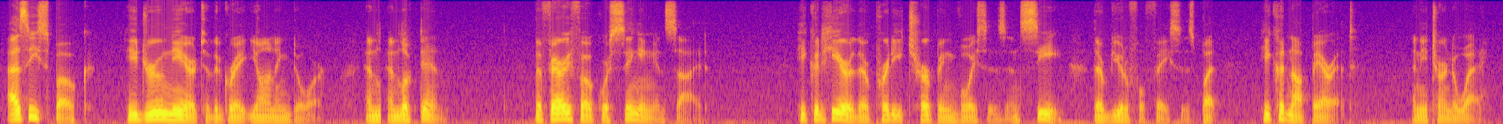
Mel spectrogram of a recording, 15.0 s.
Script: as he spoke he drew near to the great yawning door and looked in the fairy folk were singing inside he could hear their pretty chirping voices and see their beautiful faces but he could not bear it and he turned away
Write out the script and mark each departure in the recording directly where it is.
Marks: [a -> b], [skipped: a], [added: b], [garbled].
as he spoke he drew near to the great yawning door and [added: and] looked in the fairy folk were singing inside he could hear their pretty chirping voices and see their beautiful faces but he could not bear it and he turned away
